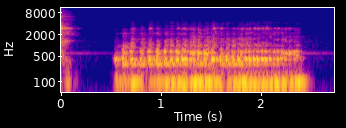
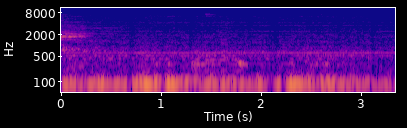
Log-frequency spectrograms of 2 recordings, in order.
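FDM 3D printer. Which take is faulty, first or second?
second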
